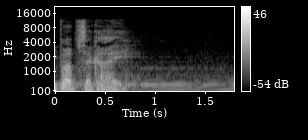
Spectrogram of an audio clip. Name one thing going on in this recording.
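A man speaks calmly and firmly through a loudspeaker.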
